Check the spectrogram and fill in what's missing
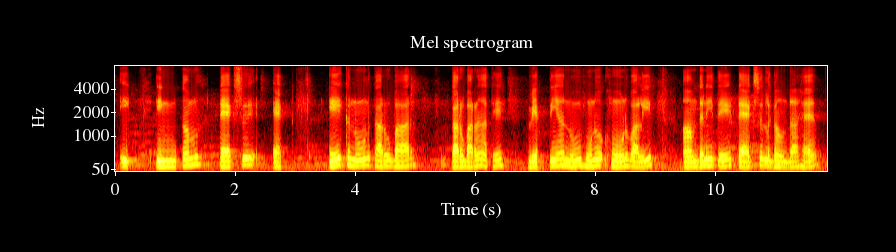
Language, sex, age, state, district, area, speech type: Punjabi, male, 18-30, Punjab, Ludhiana, urban, spontaneous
